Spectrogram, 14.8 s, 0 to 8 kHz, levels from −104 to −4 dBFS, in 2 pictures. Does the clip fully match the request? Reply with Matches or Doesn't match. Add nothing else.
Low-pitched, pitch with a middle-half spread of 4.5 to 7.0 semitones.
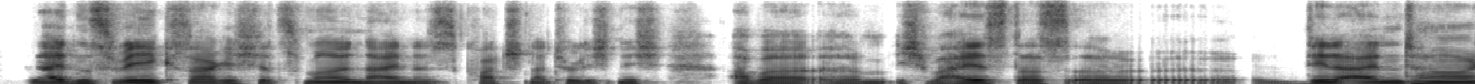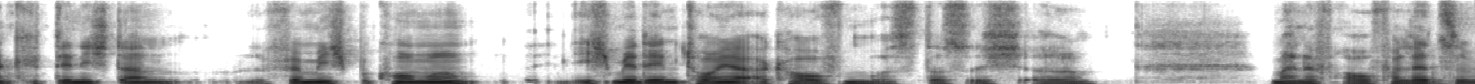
Matches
